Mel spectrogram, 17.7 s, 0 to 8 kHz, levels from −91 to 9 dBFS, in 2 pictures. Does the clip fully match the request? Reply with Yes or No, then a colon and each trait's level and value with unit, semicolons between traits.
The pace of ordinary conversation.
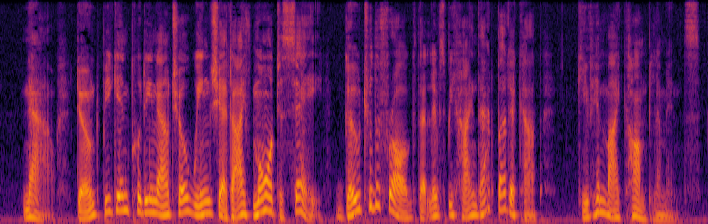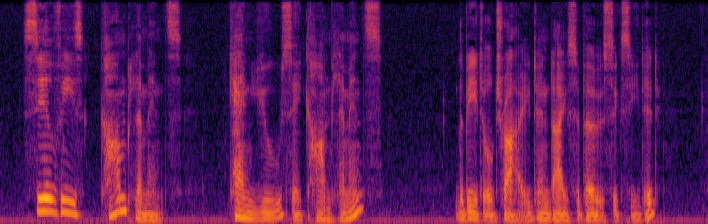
No: slow, 130 wpm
